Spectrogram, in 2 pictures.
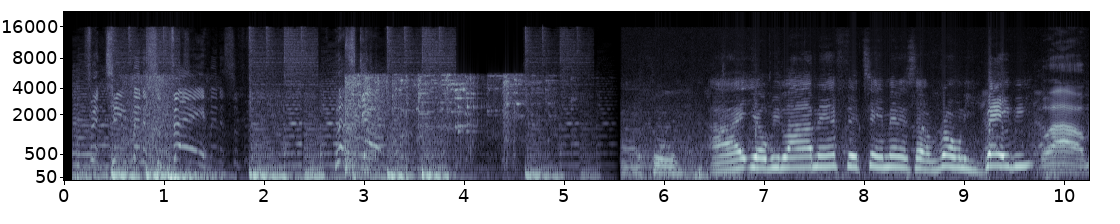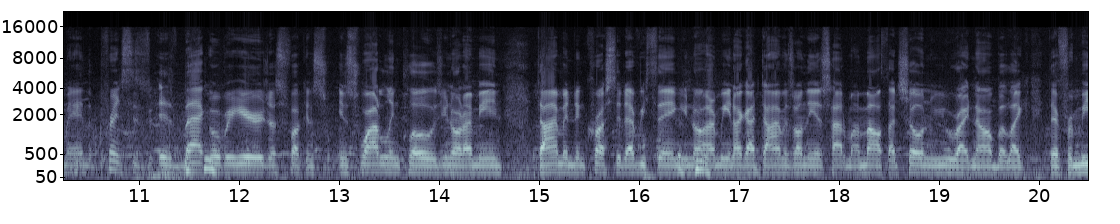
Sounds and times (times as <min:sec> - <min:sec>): Music: 0:00.1 - 0:03.9, 0:04.6 - 0:05.6
Speech: 0:05.6 - 0:20.4.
